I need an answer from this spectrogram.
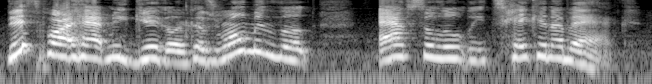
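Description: A woman excitedly retelling a wrestling press conference in casual, profane storytelling, acting out what each man said. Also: a little high, moderate pace. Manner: excited, swears a lot, acts out quotes.

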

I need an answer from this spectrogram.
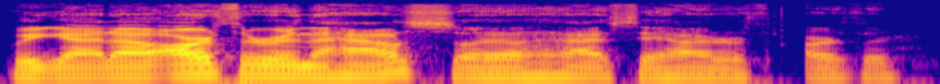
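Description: A man in his thirties hosts a loose, chatty podcast while still out of breath, his sentences trailing off and restarting as he laughs at himself. His voice sits at an ordinary middle pitch. The sound is dry and close, with no room echo. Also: fairly quick, pushed and bright, smooth. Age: 30s. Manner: rambling, laughing, self-mocking. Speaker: podcast host. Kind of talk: casual podcast chat.

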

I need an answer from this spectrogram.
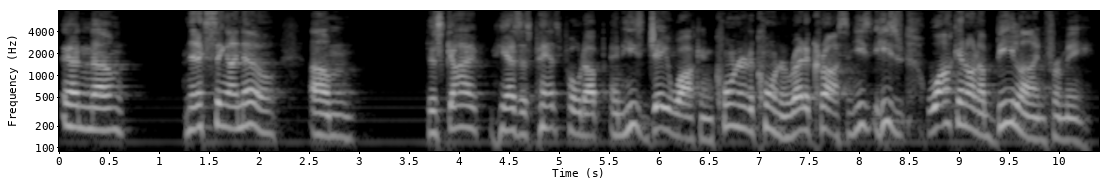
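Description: Man, middle-aged, high-pitched, preaching a sermon story, animated, acts out other voices. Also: moderate pace.

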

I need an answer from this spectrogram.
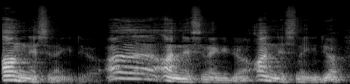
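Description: A middle-aged man telling a humorous personal story about being a father, in an expressive, colloquial manner. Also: mid-range voice, moderate pace, gravelly. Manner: expressive, humorous, colloquial, swings from hushed to excited. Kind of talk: storytelling talk.

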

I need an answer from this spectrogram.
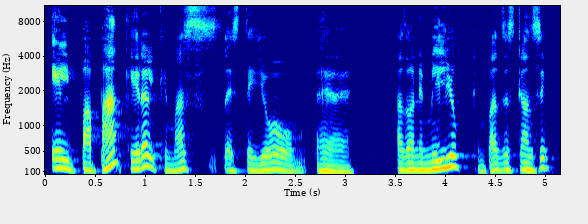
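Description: A man's voice: medium pitch, expressive, a little slow. A middle-aged man with a Mexican accent, co-hosting a casual chat and rambling through stories with many fillers and restarts. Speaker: podcast co-host.

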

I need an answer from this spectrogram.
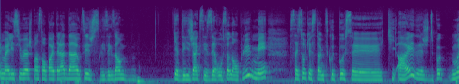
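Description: A woman aged twenty-eight with a Quebec French accent, talking casually and at length as a guest artist in an interview, with lots of fillers and restarts. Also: mid-range voice. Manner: chatty, rambling, many fillers and restarts.

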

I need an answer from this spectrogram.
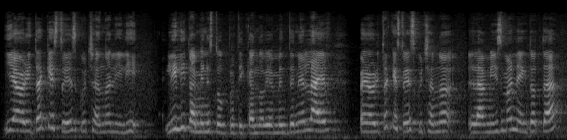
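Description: High-voiced woman co-hosting a podcast. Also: fast talker, slight background noise. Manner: chatty, laughs easily. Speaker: podcast co-host. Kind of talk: casual interview chat.

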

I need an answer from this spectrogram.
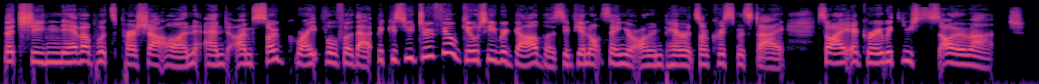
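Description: Pregnant woman, 30s, podcast co-host, chatty and giggly, mid pitch, dry sound. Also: expressive, moderate pace, no echo. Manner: chatty, laughs often, enthusiastic agreement. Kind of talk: casual chat.

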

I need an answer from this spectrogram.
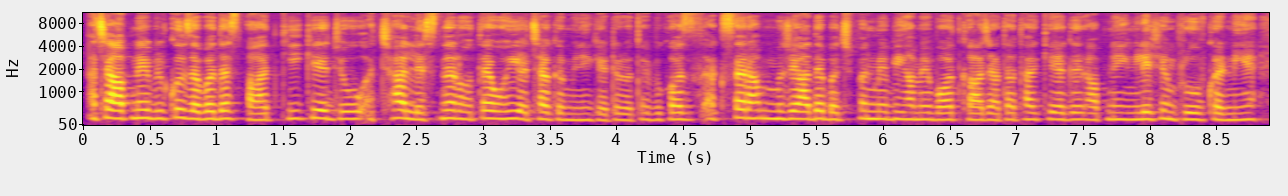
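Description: Woman host, chatty interviewer, drops English phrases in, mid pitch. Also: flat delivery, quick pace, few pauses, a little mellow. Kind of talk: interview questions and remarks.

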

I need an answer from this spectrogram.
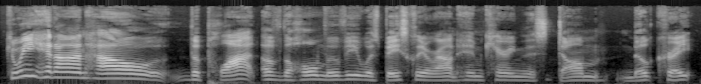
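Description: A man's voice: a little high, a little slow, a bit bright, clean tone, no room sound, clean studio sound. A man co-hosting a podcast in casual chat, laid-back and laughing along. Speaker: podcast co-host.

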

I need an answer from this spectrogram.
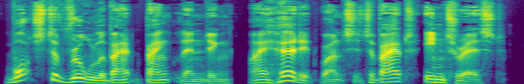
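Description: A man voices a quick-witted rogue turned official, dry and wry. The voice stays close to the narrator's own, with an animated rise and fall. It sounds close and dry. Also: mid-range voice, dry recording, close to an everyday voice.

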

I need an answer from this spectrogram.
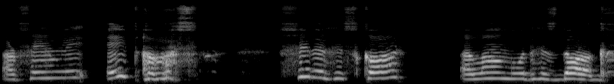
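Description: A woman's voice: a little high, pushed and bright, rough recording. A middle-aged woman from Lebanon, a guest giving an earnest, careful faith testimony.

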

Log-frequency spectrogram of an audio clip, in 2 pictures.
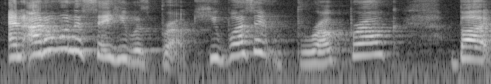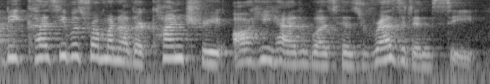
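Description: A woman's voice: fairly high pitch, very animated, normal speed, a bit bright. A woman hosting a casual, chatty solo podcast, talking in a candid, emphatic, informal way in a spacious, echoing apartment. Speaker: podcast host. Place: friend's spacious apartment, indoors. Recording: big echoey room, clear background noise.

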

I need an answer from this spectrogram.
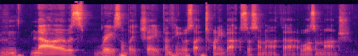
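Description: A man's voice: sits low, fairly even intonation, fast talker, vocal fry, a little hiss or hum. An Australian man chatting casually on a podcast in a rambling, occasionally sweary way.

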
